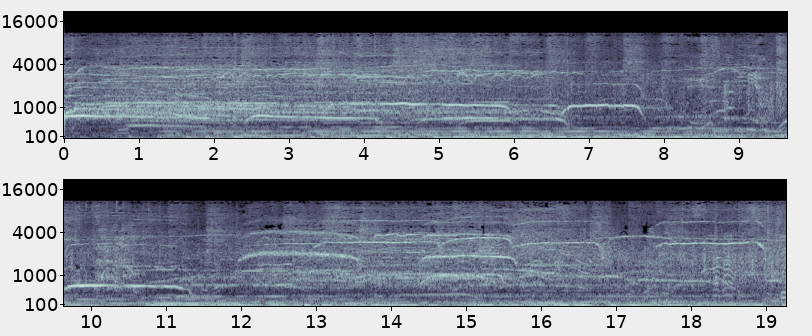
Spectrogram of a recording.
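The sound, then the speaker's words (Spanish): An audience roars nonstop, with whoops and yells rising over heavy stomping thuds and cheering and applause that keeps building for the whole stretch. “A mí me gustaría que cuando mencione esto, si les mueve el piso, como dicen por ahí, zapatiemos, gritemos y aplaudamos.”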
